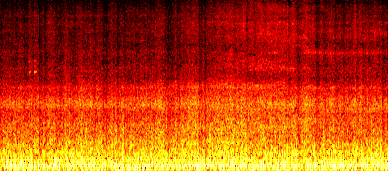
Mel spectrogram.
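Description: Wind roars loudly past a microphone.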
